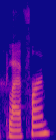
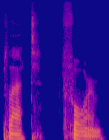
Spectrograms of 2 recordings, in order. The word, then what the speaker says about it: platform: I didn't pronounce the T. Yeah, well, you used what we call a stop T. Yes, exactly. So you did not say platform. You said Platform.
